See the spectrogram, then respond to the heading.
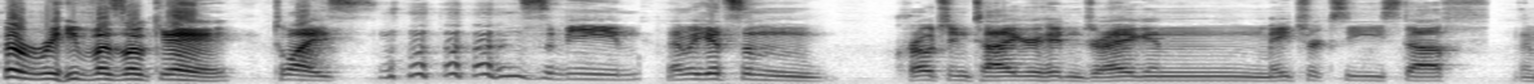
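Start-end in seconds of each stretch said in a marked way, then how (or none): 0.0-3.2 talking through laughter; laughing. Real, not acted. Reviewer ridicules characters surviving lightsaber wounds, laughing through the words. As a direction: crack up while listing them.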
